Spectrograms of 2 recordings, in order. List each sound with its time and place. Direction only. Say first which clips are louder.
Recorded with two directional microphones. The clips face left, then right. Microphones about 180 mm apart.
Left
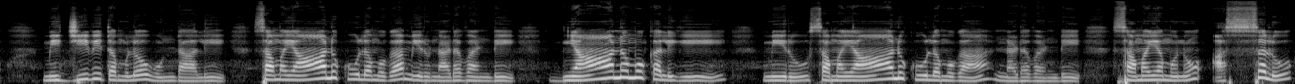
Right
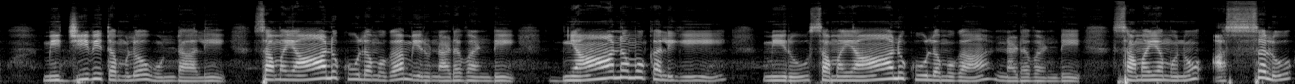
0.4 s speech: left 4 dB; 45° left (ahead or behind)
11.6 s speech: left 5 dB; 30° left (ahead or behind)
12.1 s speech: left 3 dB; 50° left (ahead or behind)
